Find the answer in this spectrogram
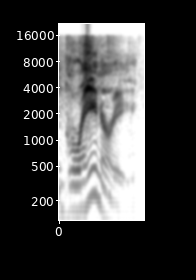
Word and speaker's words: granary: have to see and apparently I get made fun of for how I say Grainery uh the Europeans were all like how you Americans say Grainery so funny I'm like well what how are you supposed to say it's it's a thing that holds grain it's a Grainery it's not a granery it doesn't hold Grand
